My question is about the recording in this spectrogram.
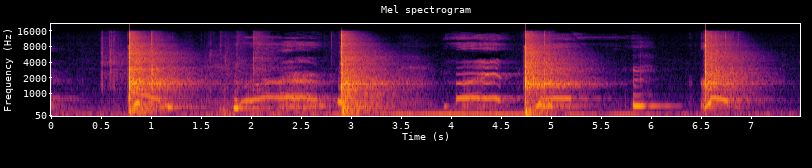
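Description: Four sharp hits about two seconds apart, each with a brief fading ring, as toys are struck on a hard floor. Between the hits come short pitched vocal noises from a child.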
